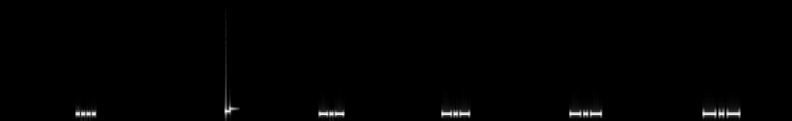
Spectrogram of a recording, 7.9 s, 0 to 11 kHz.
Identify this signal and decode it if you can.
Morse code, heard as a keyed tone, about 40 wpm, spaced as for 8 wpm, 700 Hz. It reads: H KKKK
